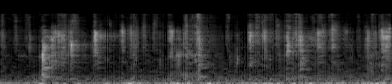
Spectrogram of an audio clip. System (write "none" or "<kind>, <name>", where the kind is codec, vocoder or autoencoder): vocoder, BigVGAN v2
